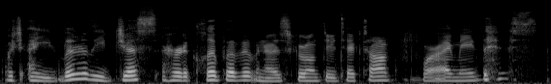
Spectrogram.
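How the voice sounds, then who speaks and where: A woman with a low voice hosts a casual fan recap of a TV episode. She rambles in a friendly way, leaning on fillers and breaking into small giggles. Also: moderate pace, darkish tone, dry recording. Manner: chatty, filler-heavy, giggly. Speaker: podcast host.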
